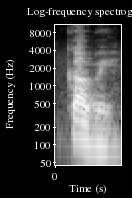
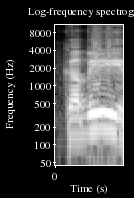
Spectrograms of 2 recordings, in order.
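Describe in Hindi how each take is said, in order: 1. आखिरी ई छोटी बोली जाती है। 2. आखिरी ई लंबी बोली जाती है। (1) "छोटी की मात्रा तो कवि पढ़ेंगे" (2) "कभी यानी कि बड़ी का उच्चारण हो जाएगा"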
